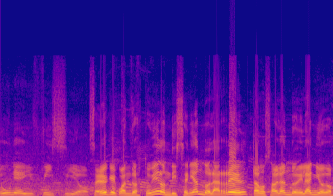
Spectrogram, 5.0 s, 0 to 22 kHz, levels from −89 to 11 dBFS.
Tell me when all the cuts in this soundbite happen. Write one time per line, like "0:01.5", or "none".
none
